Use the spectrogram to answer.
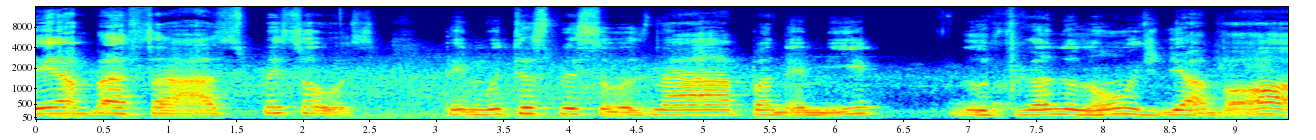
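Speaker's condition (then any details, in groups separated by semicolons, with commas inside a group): Multiple sclerosis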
